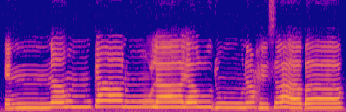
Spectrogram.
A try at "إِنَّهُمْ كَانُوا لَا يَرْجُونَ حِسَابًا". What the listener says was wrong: یرجون، را کو موٹا پڑھنا ہے. دوبارہ پڑھیے. یرجون، را کے مخرج کا خیال رکھیے، صرف اسی لفظ کو پڑھیے.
